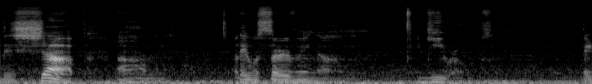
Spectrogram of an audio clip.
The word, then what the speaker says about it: gyros: They were serving gyros. They said it's not pronounced gyro. They said it's gyro.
